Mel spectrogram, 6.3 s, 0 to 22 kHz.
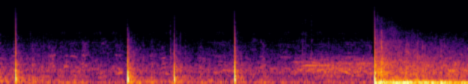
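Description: Large 10-gō (about 30 cm) aerial firework shell: several sharp cracks of small bursts on its way up, then about five seconds in the deep boom of the main shell bursting, followed by a long low rumble.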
